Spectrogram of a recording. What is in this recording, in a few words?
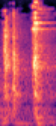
Door Open, Lock Chime; Minecraft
